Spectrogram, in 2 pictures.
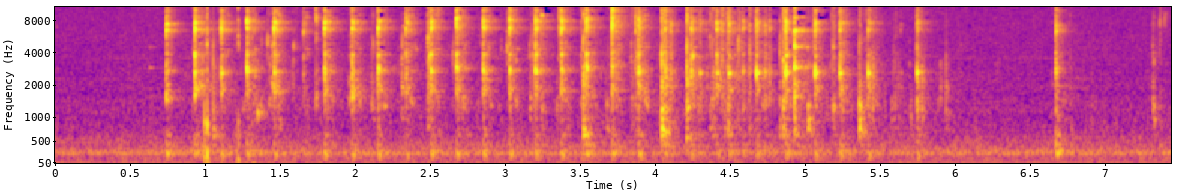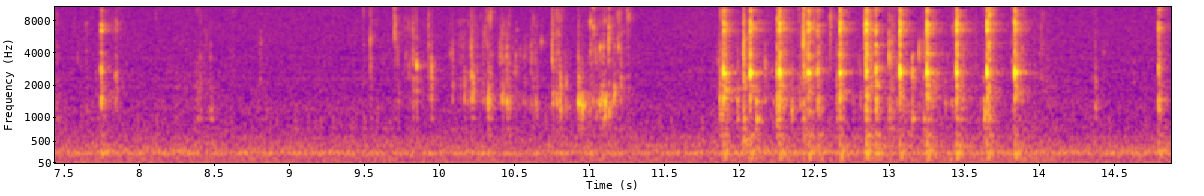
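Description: A metal fork whisking raw eggs in a ceramic bowl, clinking rapidly against the bowl at about six strokes a second. It comes in three spells, with a pause after the first and a softer, shorter middle spell.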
